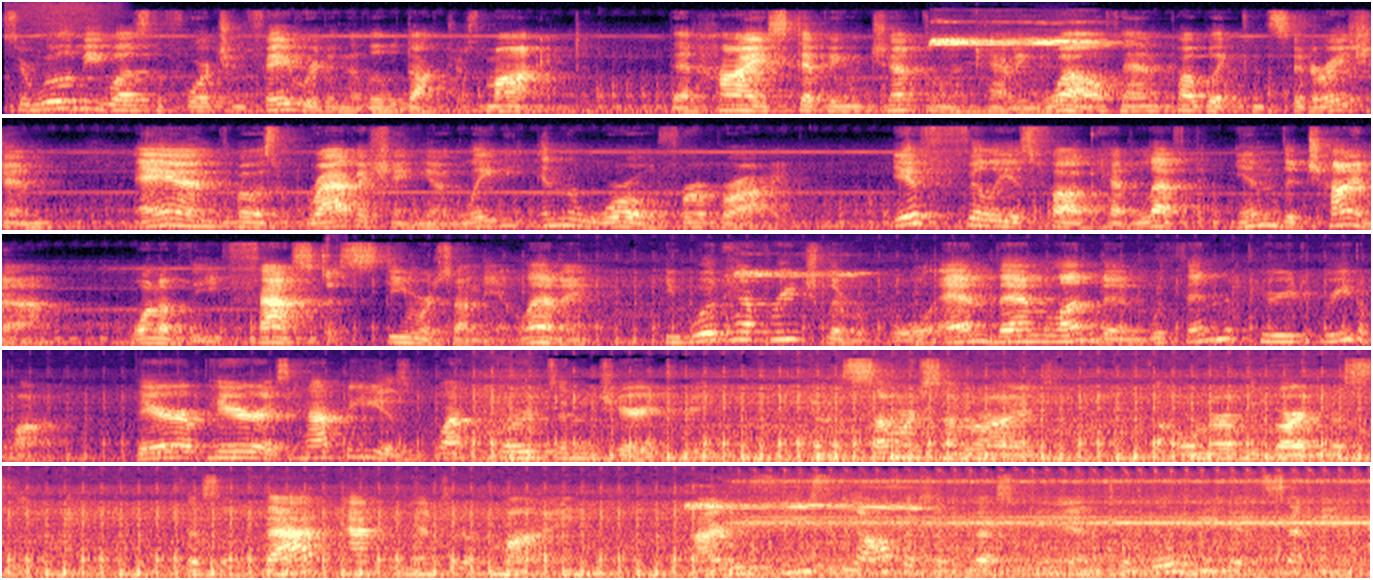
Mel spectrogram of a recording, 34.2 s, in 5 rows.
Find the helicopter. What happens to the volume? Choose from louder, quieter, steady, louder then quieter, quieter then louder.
louder.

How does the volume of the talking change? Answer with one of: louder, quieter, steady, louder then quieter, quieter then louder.
steady.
